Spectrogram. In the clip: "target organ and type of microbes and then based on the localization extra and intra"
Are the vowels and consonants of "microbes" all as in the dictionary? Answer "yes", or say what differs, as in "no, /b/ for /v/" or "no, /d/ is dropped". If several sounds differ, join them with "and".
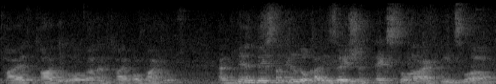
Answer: no, /b/ is dropped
